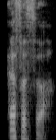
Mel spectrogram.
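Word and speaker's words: Ephphatha: during that time so from what I'm told it's pronounced Epatha Epatha uh this word Epatha it's an an uh Aramaic word Aramaic was the language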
